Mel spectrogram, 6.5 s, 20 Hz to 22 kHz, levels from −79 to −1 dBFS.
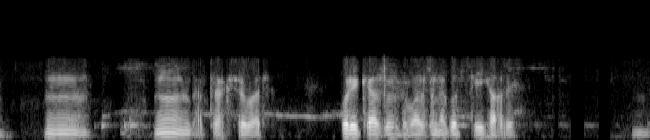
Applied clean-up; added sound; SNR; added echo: none; none; none; none.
